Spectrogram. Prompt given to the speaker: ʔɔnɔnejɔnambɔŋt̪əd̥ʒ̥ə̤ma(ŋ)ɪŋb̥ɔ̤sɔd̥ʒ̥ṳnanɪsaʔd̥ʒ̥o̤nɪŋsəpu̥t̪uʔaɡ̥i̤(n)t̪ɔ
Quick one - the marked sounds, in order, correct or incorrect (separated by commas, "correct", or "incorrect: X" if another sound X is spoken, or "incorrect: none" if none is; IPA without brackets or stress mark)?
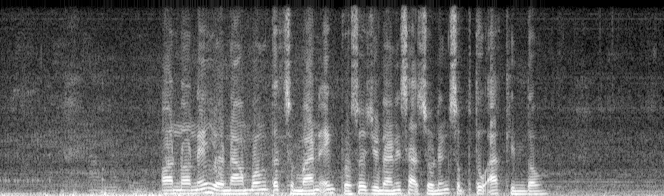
incorrect: n, correct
